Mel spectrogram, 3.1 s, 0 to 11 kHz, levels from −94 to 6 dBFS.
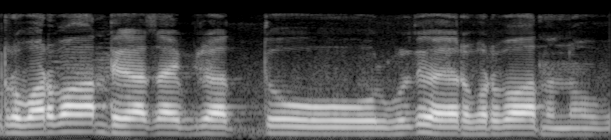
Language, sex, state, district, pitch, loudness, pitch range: Chakma, female, Tripura, Unakoti, 160 Hz, -13 LUFS, 155-170 Hz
